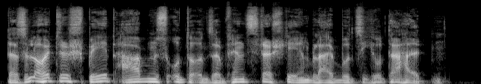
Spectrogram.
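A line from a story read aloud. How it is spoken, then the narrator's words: Laughing speech. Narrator (German): sagte Brunetti lachend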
